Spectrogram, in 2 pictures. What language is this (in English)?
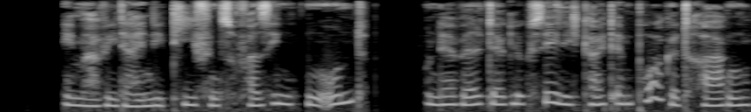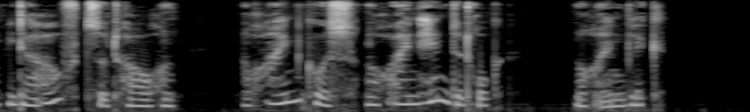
German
